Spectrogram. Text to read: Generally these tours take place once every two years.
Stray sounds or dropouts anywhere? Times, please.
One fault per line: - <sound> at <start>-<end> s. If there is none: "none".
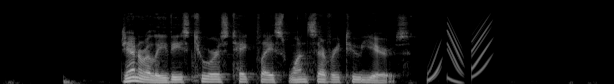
- chirp at 4.3-5.0 s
